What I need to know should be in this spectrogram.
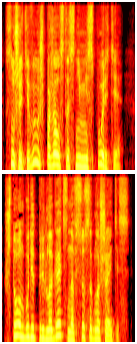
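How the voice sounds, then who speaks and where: A man's voice: high voice, animated, moderate pace, no room sound, studio quality, pitched above the performer's own voice. A man voicing a nervous, fawning male marshal who talks anxiously. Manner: anxious, ingratiating.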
